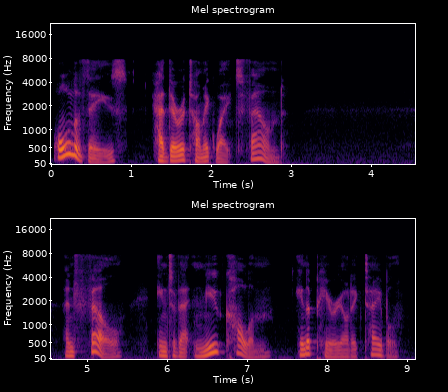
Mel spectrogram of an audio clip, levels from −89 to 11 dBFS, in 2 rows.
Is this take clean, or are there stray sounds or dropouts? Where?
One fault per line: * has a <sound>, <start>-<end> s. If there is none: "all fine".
all fine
